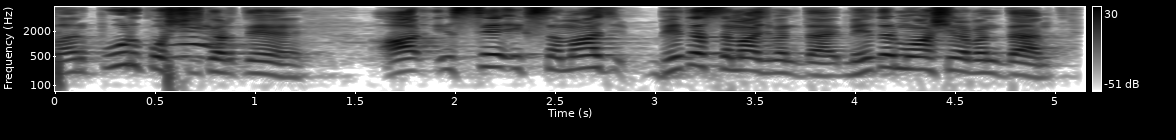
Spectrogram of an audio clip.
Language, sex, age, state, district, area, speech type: Urdu, male, 45-60, Bihar, Darbhanga, rural, spontaneous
